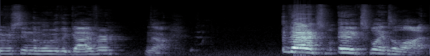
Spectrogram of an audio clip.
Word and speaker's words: Guyver: You mean The Giver? No, it's the G-U... The Guyver. What? It's harder. Oh, all right. I thought you were just pronouncing it wrong. No. The Guyver. You're really hitting that eye real hard.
